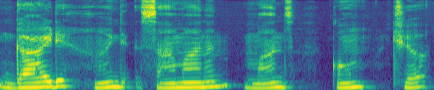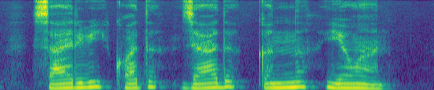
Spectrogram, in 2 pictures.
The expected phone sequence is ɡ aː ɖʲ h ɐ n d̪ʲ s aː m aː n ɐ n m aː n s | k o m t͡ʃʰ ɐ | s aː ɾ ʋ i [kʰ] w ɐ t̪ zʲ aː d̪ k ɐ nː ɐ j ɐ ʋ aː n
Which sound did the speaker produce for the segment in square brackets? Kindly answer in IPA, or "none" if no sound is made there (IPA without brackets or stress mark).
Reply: kʰ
